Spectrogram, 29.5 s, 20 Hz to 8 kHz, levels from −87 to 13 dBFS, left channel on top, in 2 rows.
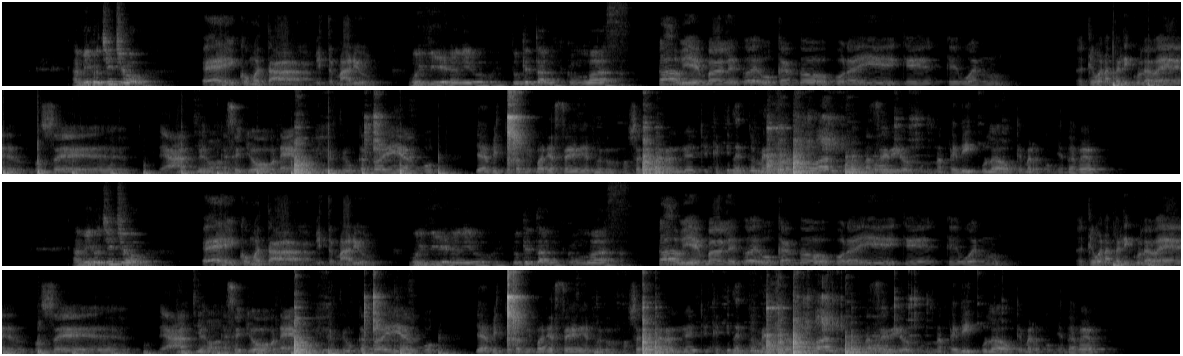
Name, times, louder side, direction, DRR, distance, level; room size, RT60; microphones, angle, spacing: voice 1, 0.9-1.9 5.1-7.8, left 3 dB, 60° left, 0 dB, 0.8 m, -45 dB
voice 2, 2.5-4.6 7.5-7.6 8.2-12.5 13.4-16.3 16.7-20.1 20.7-28.4, equal, ahead, 3 dB, 0.3 m, -48 dB
sound 1, 13.9-14.1 14.3-14.9 15.2-15.4 15.6-15.8 16.1-16.2 16.5-16.6 17.0-17.1 17.4-17.6 17.9-18.6 18.8-19.0 19.2-19.4 19.7-19.9 20.2-20.3, left 4 dB, 85° left, 0.4 m, -44 dB
sound 2, 16.9-17.6 18.2-18.8 19.3-19.9 21.1-21.2 21.9-22.3 22.7-23.1 23.6-27.3, right 3 dB, 50° right, 0.6 m, -37 dB
4.8 x 2.4 x 2.2 m, 0.64 s
head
